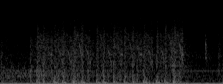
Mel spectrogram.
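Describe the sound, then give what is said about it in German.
Gunfire in the video game TABG comes in rapid, dense bursts of shots that run together into a continuous rattling volley at a fairly faint level. “Verdammt, da ballert schon jemand.”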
